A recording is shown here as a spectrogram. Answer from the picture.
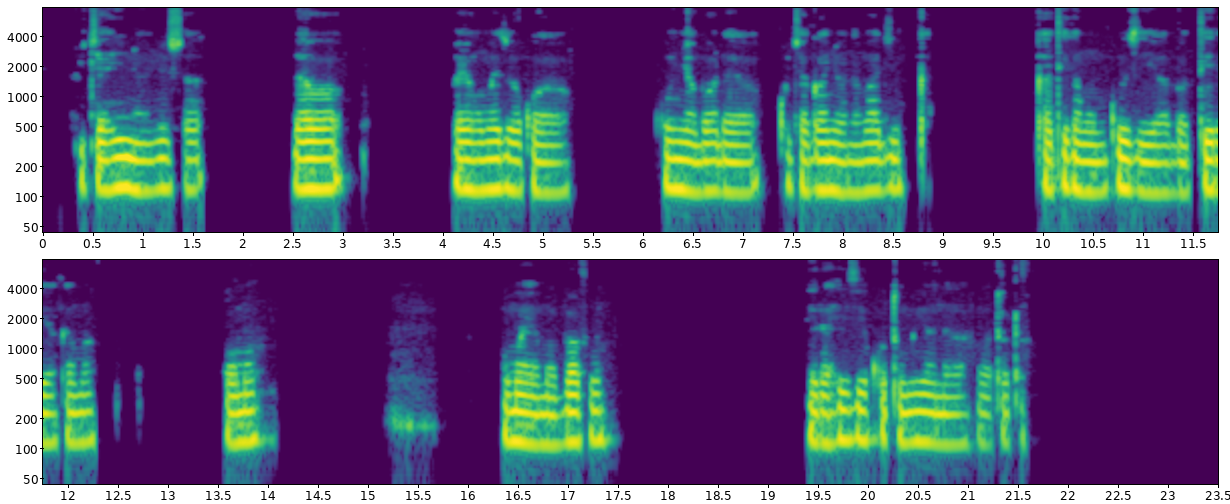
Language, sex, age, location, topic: Swahili, male, 18-24, Wajir, health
